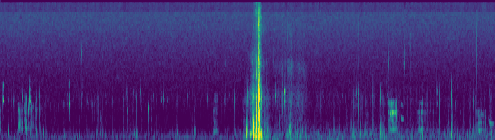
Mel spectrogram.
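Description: Low gurgling and rumbling from the belly with one louder burst midway; ordinary stomach growling from gas and fluid moving through the gut.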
